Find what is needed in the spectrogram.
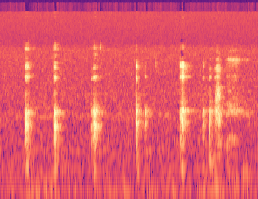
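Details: Vocal tics in a woman with Tourette syndrome, whose tics get worse when she is tired and were really bad while traveling.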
